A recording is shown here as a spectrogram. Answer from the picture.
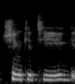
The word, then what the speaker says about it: Chincoteague: So our three destinations were the United States, which was Misty of, how do you say it again? – Misty of Chincoteague in Chincoteague, Virginia.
